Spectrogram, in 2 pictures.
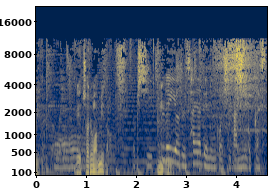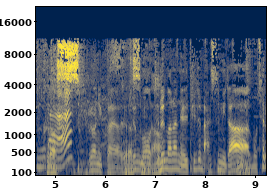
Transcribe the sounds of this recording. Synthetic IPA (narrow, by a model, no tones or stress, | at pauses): idaoiɡet͡ɕʌɾjʌŋɦamɲida̰ | jʌk̚ɕ͈ipʰɭːe̞iʌɾɯɭsʰajadwe̞nɯnɡʌɕʰimanːɯnɡʌk͈as͈ɯmɲidɯɾʌkɯɾʌɲik͈ajojoɾd͡ʑɯmːwʌtɯɾɯɭmanɦane̞ɭpʰiɾɯɭma̰ns͈ɯmɲidamwʌsʰe̞ɾ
